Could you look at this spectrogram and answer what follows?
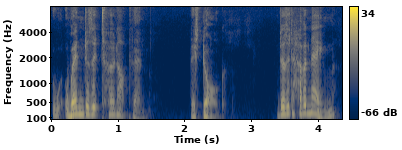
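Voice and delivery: a touch of a fretful angel prying; Aziraphale, fussy angel. Acted. The angel asks about dog.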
